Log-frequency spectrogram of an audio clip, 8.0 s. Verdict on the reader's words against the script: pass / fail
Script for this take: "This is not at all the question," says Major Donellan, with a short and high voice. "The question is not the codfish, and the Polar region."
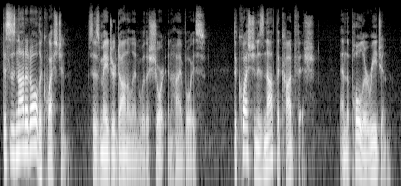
pass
